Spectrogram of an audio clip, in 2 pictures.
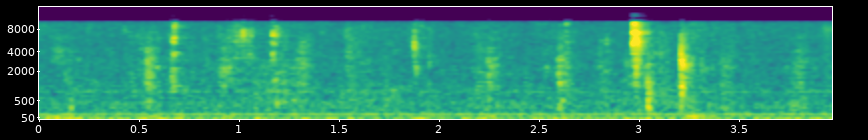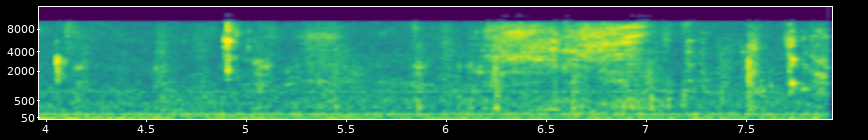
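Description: Close-up eating sounds: chewing rice cake soup, with scattered light clicks of chopsticks and a metal spoon. A longer breathy sound comes a little after six seconds in, as a spoonful goes to the mouth. A steady low hum sits underneath.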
